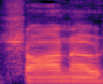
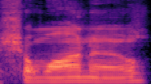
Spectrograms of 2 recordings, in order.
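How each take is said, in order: First: The name is said the local way. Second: The name is said as it is spelled. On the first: The speaker calls it right. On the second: The speaker calls it wrong.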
